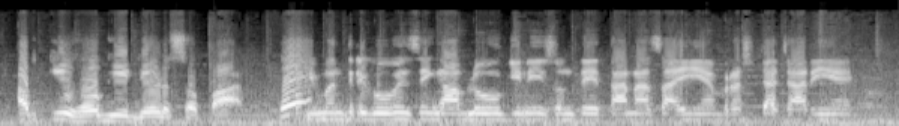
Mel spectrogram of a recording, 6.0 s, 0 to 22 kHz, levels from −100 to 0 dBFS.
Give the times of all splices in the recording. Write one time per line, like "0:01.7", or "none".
0:02.0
